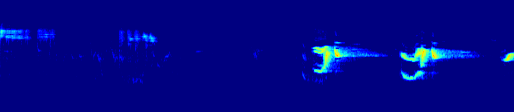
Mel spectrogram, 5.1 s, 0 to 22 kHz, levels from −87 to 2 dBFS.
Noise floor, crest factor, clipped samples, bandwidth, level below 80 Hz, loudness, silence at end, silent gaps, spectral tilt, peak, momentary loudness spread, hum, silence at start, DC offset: -77 dBFS; 24 dB; under 0.1%; 13.5 kHz; under -90 dBFS; -27 LUFS; 0 s; none; 10.5 dB/octave; -12 dBFS; 19 LU; none; 0 s; under 0.1%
